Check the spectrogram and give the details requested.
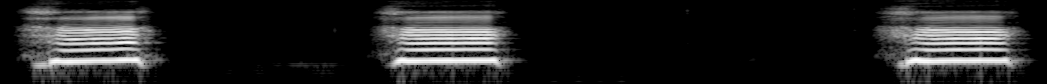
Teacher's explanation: हलक के ऊपर वाले हिस्से से अदा होता है। हलक के ऊपर वाले हिस्से से।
